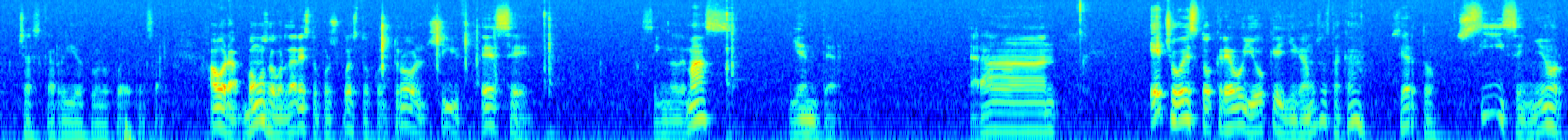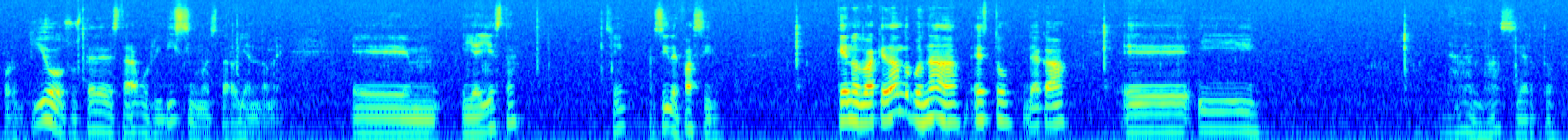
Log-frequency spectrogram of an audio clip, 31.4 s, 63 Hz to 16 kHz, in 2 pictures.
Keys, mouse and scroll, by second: 0.2-1.7 middle drag, 1.9 scroll down 2, 2.1 scroll up 2, 4.7 ctrl+shift+s, 5.5 KP_Add, 7.4 KP_Enter, 13.7 click, 14.7 click, 15.4-16.5 scroll down 1, 16.5 KP_1, 18.1 KP_6, 19.5-19.9 scroll down 1, 21.1 KP_1, 21.8 KP_3, 23.4 scroll down 1, 23.9 shift+middle click, 24.5-24.9 shift+scroll up 1, 24.9-26.5 scroll down 1, 26.5 scroll down 1, 27.0 shift+middle click, 29.5-30.0 scroll up 1, 30.0 shift+middle click.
